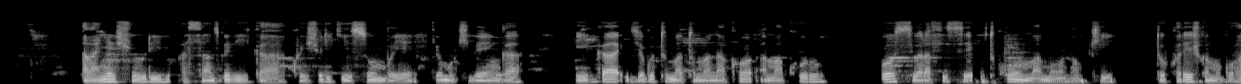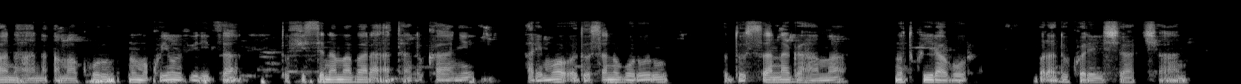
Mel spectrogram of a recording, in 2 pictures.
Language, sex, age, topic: Rundi, male, 18-24, education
